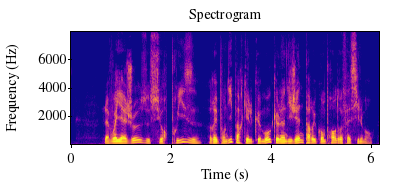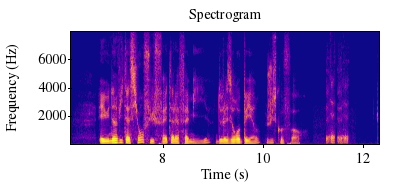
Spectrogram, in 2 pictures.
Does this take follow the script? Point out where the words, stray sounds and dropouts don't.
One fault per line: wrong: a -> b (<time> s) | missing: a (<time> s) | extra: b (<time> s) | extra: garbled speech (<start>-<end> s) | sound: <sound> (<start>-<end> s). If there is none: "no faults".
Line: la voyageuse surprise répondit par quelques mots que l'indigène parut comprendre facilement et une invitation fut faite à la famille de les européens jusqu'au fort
sound: laugh (11.3-11.7 s)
